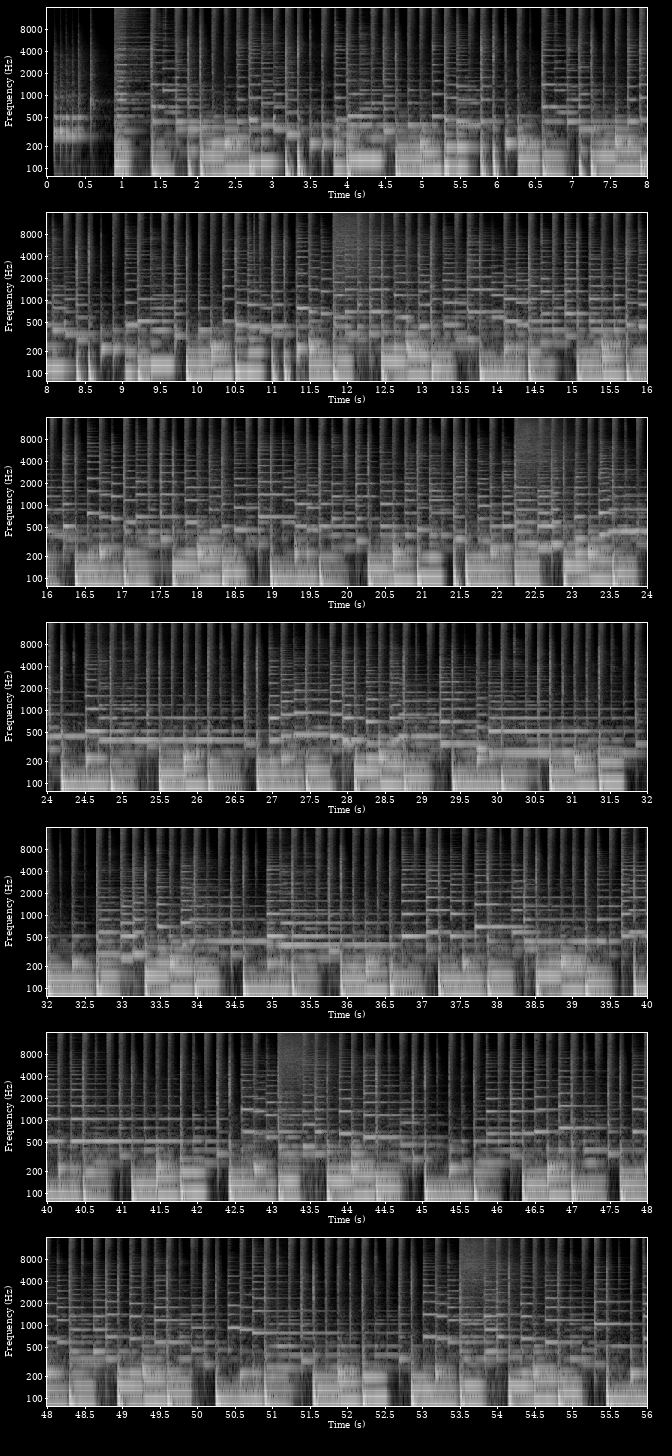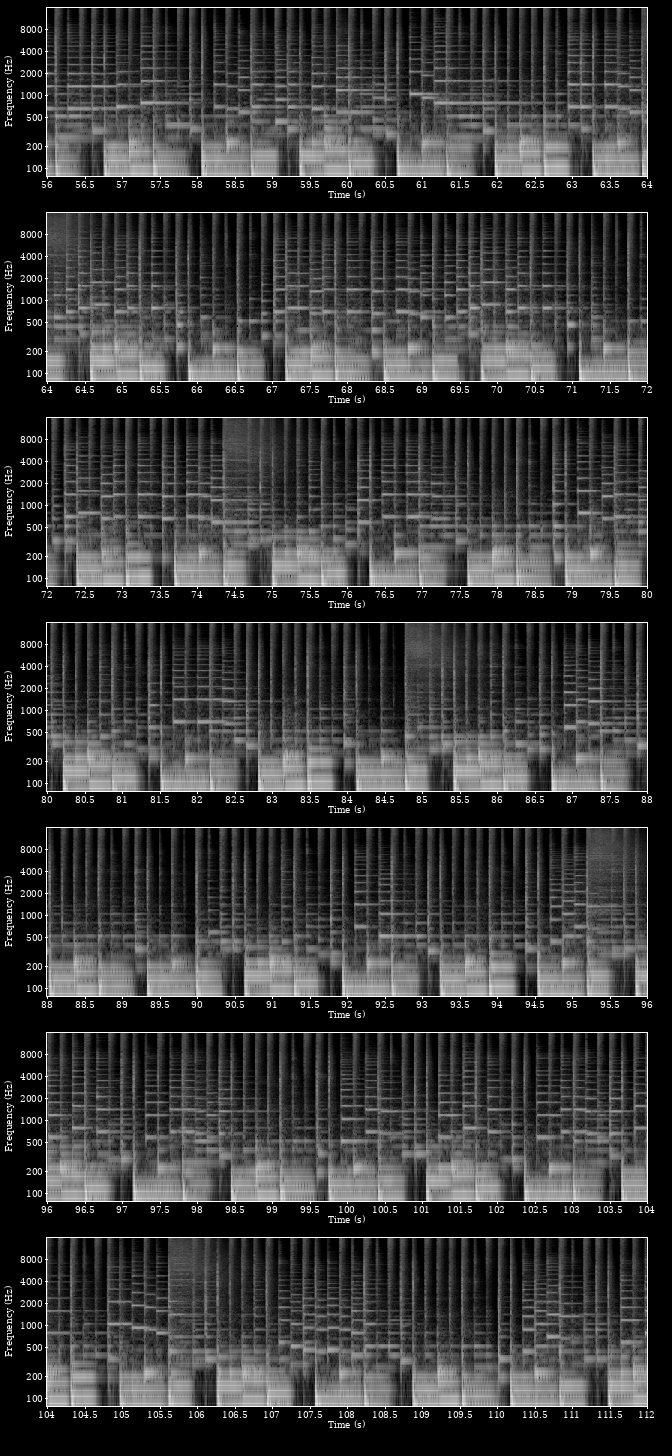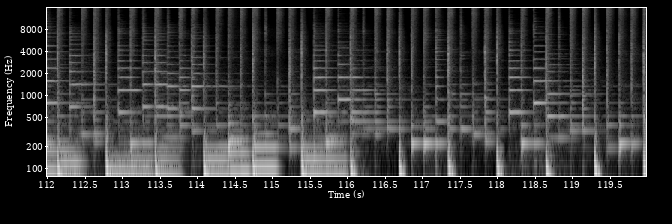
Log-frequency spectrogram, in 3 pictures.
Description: rhythmic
